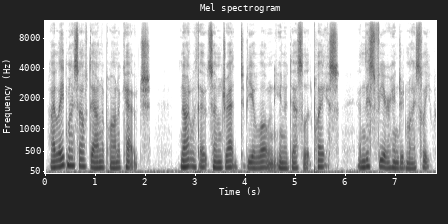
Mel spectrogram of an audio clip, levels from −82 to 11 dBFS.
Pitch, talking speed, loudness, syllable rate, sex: 135 Hz, 185 wpm, -18 LUFS, 5.3 syllables/s, male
